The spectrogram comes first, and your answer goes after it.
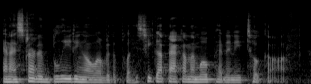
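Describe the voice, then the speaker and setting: Male storyteller, monologue delivery, animated with big swings in energy, stammers and repeats words. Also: quick pace. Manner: animated, swings between excited highs and hushed lows. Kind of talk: first-person storytelling monologue.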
